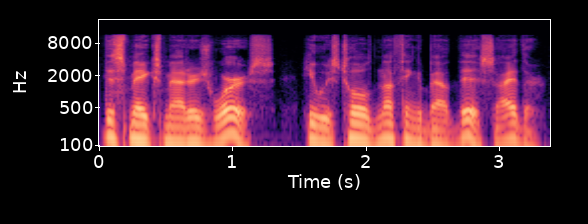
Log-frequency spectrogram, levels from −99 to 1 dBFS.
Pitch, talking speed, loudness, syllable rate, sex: 110 Hz, 195 wpm, -17 LUFS, 5.5 syllables/s, male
